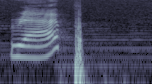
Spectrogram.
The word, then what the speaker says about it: wrap: Letter W is silent when a word begins with WR. For example, wrong. This word is starting with WR. So letter W is silent. Next, right, wrap, wrist, wrinkle, and wrote.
